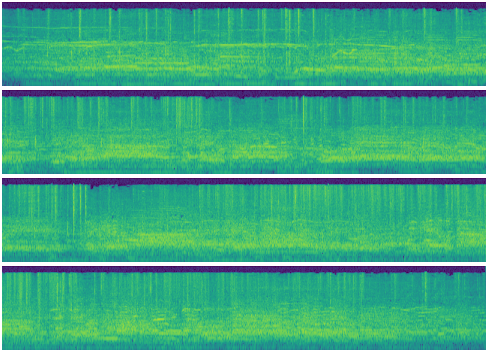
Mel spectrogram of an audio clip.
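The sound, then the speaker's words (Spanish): A large crowd of Deportivo Cali football fans chants and cheers loudly and continuously as the team bus arrives at Palmaseca stadium, many voices singing in rhythmic waves with a steady low drone beneath, only briefly dipping before surging again. “El bus del Deportivo Cali llegaba a Palma Seca en medio de una multitud de hinchas que cantaban sin parar.”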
